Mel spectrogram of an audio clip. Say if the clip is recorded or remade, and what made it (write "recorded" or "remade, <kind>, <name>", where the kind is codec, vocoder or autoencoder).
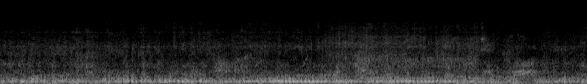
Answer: remade, codec, HILCodec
